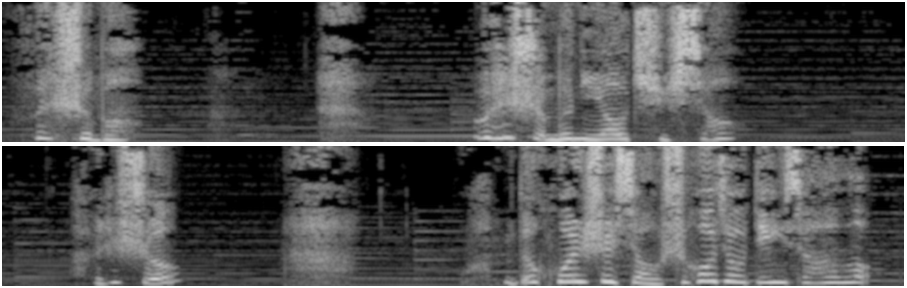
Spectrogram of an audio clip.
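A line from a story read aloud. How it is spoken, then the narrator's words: Trembling question. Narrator (Chinese): 颤声的问道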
